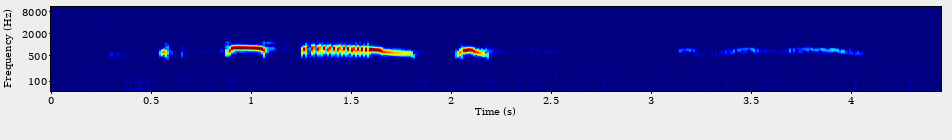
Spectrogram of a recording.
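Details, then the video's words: Spotted dove decoy giving the 'thúc gù' coo: quick low notes, a long hoarse hoot and a falling note, then a softer wavering trailing coo. "Tiếng Chim Cu Gáy Thúc Gù - Chim Cu Mồi"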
